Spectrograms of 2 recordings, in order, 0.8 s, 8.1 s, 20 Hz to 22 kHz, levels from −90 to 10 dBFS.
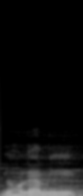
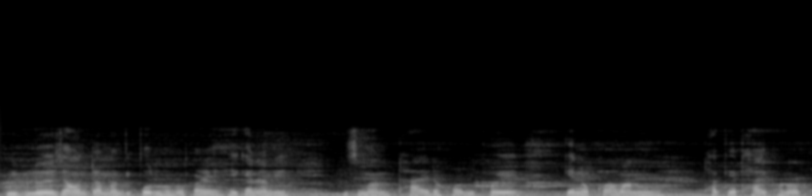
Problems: constant background noise, background conversations at intervals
